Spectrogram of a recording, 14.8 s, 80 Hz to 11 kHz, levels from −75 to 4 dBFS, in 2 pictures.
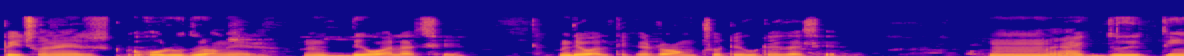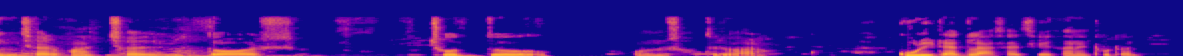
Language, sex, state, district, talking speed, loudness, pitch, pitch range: Bengali, male, West Bengal, Paschim Medinipur, 120 wpm, -17 LUFS, 135 Hz, 130-150 Hz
